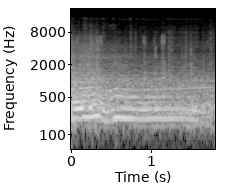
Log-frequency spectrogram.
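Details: Ford ZX2 brake groan: under fairly hard braking a low, steady droning groan holds its pitch and fades as the car slows; heard only when braking, cause not yet found.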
